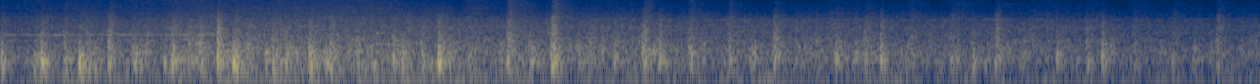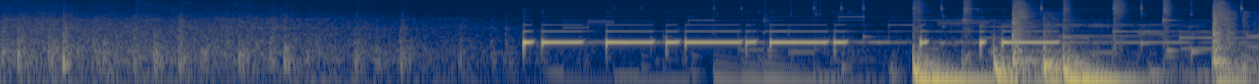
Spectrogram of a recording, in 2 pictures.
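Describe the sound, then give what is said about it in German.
A train rumbles along the tracks with a steady clickety-clack that gradually fades away, followed by a sustained whistle-like tone and a few sharp metallic clanks. “sobald die Schienen zu klingen beginnen, wird der Zug eine Vorstellung sein. Und lange werden sie ihm nachsehen wollen, wie er hingeht und hinter einem Hügel zwischen Himmel und Erde verschwindet, als wäre er der eigene, vergangene Tag.”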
